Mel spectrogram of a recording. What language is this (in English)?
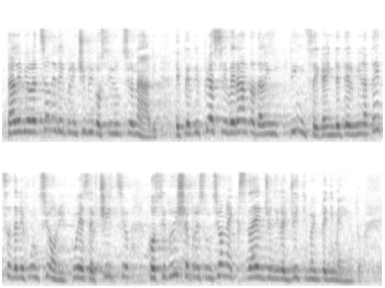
Italian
